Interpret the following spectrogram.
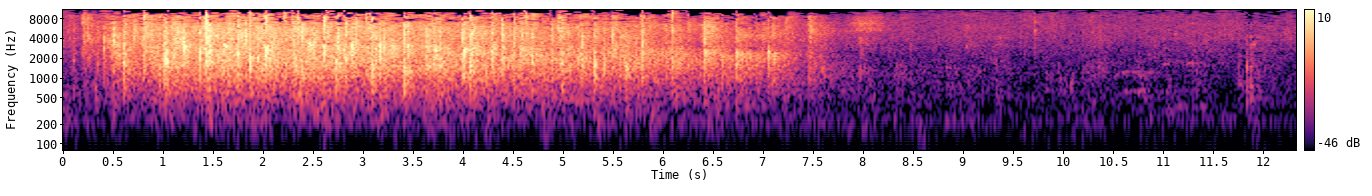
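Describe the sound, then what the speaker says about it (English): Audience applause fills a room at an awards luncheon honoring youth employees, a dense steady clapping for about seven seconds that then thins to a softer, scattered patter. "Let's give them another big round of applause."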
